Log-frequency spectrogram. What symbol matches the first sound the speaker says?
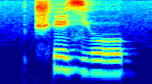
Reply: t͡ʃʰ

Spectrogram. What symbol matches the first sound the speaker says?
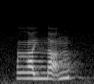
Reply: ɣ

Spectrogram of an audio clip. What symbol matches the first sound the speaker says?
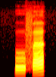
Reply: o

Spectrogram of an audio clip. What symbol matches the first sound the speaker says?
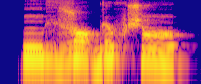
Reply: ŋ͡m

